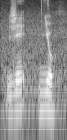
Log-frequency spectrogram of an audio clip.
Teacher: O I funciona como uma semivogal, o O como uma vogal. O tom cresce. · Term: ditongo crescente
